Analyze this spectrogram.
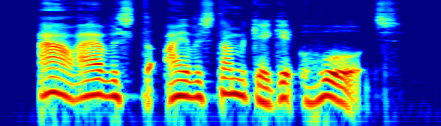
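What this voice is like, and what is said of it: Baby voice. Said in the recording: “do baby voice with your girl”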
